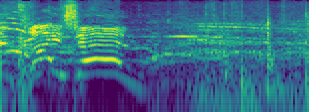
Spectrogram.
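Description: High-pitched voices shouting with a strongly wavering pitch for about a second, then a quieter mix of voices over a low rumble.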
